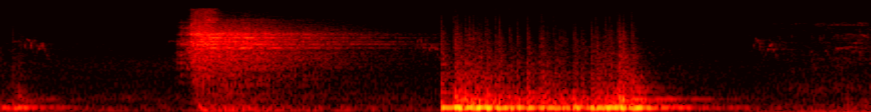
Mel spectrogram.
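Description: Dramatic percussion in a documentary soundtrack. A bright, ringing crash-like hit comes about a second in, and a loud drum roll of about a second follows and cuts off sharply.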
